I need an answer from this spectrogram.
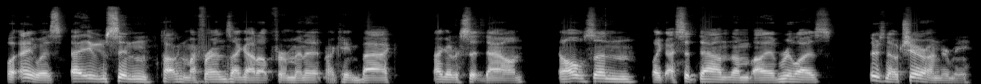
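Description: A man's voice: on the low side, brisk, no echo. A young man co-hosting a podcast, telling stories in a loose, casual way and swearing freely. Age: young adult. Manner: loose, profane storytelling. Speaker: podcast co-host. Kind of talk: casual chat.

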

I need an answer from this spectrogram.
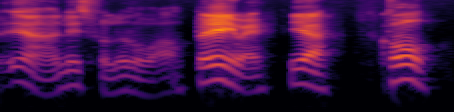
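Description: A man's voice: mid-range voice, very animated, fast talker, a crowd in the background. A man co-hosting a podcast in casual chat, blunt and swearing, repeating words for emphasis. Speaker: podcast co-host.

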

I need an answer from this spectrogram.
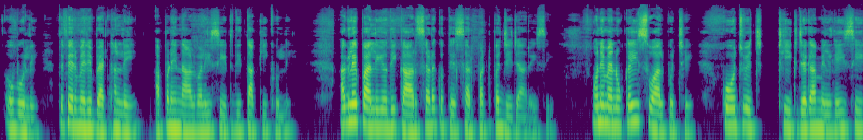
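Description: A woman narrating a story in a calm, even storytelling manner, reading both the man telling it and the woman he meets. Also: deep voice, no echo, clean studio sound. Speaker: audiobook narrator.

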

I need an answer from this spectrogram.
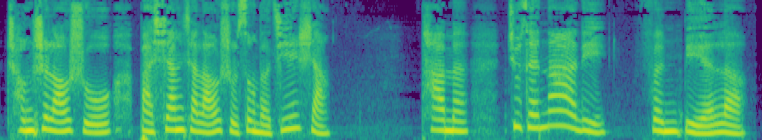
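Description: A woman reading a children's story aloud in a gentle, unhurried way. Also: on the high side, lively intonation, dry recording, studio quality.

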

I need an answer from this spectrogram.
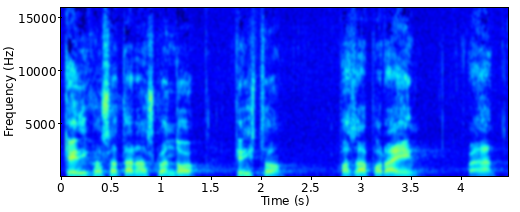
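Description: A man's voice: medium pitch, unhurried. A man preaching a sermon with impassioned, repetitive emphasis. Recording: long hall reverb.

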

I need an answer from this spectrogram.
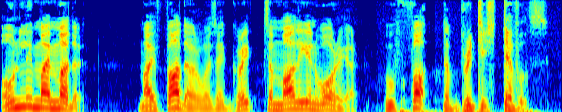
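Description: A proud pirate, played by a man, stern and scornful. He speaks in stiff, formal English with a voice that moves a lot in pitch. The audio drama recording is dry and close. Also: sing-song, moderate pace, no echo. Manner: stiff, formal, non-native English phrasing.

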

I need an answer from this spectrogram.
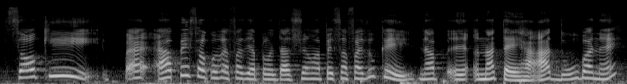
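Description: A woman's voice: high-pitched, normal speed. A woman telling a dramatic story in casual chat, repeating herself for effect. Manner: animated, dramatic storytelling with repetitions.

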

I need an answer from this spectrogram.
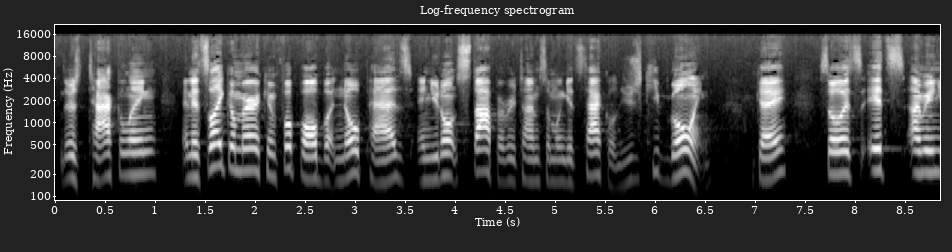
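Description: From the pulpit, a young man from Tanzania preaches as a guest, serving as a pastoral intern. His high voice carries a fairly bright, clean tone on a dry recording. He speaks informally and conversationally, poking fun at himself and often saying things twice.

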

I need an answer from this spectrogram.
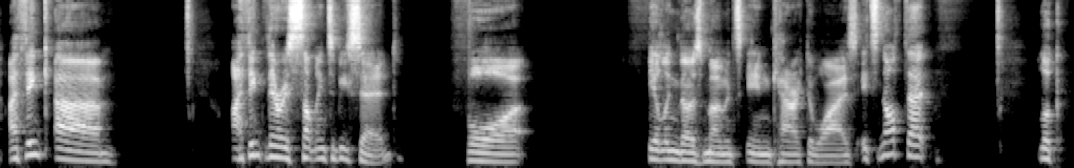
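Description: An Australian audio drama writer, appearing as an interview guest, chats casually and effusively about his writing in colloquial terms. His voice sits at medium pitch with a sharp tone.

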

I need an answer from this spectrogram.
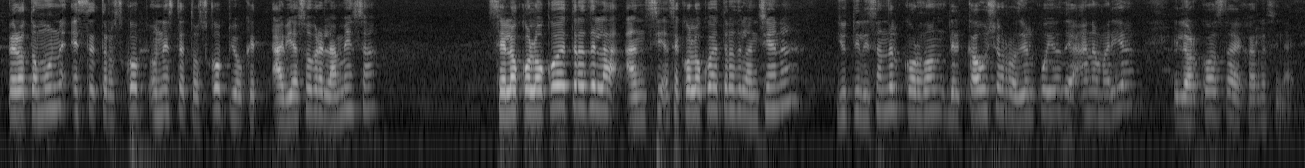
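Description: A woman's voice: mid-range voice, fairly even intonation, brisk, darkish tone. A woman with a Mexican accent, co-hosting a true crime podcast, reading the case aloud and breaking off for playful asides. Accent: Mexican Spanish. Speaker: podcast co-host.

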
